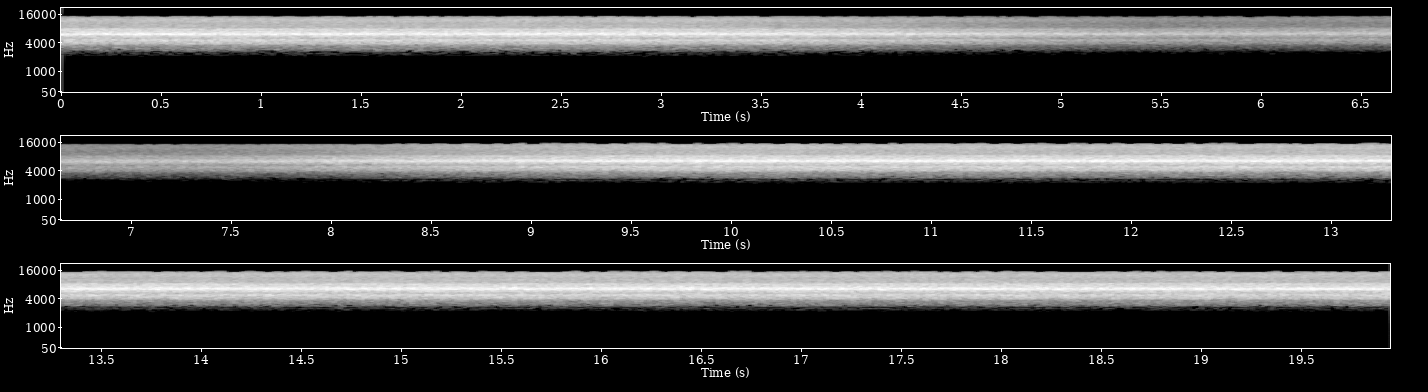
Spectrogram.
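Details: Cicadas singing in summer: a dense, unbroken high-pitched buzzing drone with a steady shimmering texture, briefly softening around the middle before swelling back to full strength; no other sounds stand out.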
